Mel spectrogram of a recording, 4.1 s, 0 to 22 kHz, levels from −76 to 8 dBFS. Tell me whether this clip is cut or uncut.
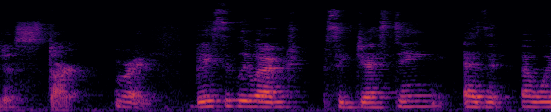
cut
